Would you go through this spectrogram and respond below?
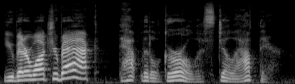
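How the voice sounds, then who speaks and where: A woman's voice: fairly low pitch, very animated, brisk, fairly bright tone. A woman playing a brash, snarky young modern sidekick in a comedy audio drama, slangy and sarcastic. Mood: sarcastic, quippy.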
